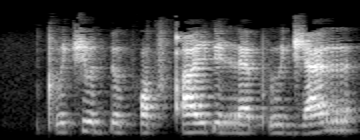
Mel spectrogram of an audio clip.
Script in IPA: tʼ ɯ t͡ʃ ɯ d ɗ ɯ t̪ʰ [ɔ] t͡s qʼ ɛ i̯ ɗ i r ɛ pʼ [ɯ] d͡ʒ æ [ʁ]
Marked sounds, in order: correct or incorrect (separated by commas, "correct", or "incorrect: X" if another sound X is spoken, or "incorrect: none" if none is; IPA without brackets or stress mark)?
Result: correct, correct, incorrect: r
